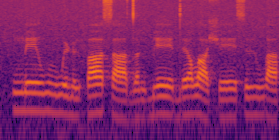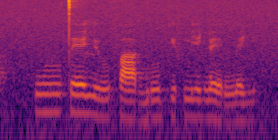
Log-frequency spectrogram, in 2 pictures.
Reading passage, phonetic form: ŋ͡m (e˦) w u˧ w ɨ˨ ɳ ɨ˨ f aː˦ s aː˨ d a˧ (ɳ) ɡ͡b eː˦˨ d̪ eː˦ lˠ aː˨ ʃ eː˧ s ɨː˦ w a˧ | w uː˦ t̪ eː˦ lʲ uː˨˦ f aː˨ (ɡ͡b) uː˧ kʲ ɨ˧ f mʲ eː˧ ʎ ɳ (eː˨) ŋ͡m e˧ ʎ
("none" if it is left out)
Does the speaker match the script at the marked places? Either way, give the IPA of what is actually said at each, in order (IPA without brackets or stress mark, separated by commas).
eː˦, ɳ, ɡ͡b, eː˨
